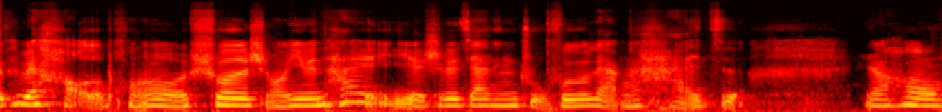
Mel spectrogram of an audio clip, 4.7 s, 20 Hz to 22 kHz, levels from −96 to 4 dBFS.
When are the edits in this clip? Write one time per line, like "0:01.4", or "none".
none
